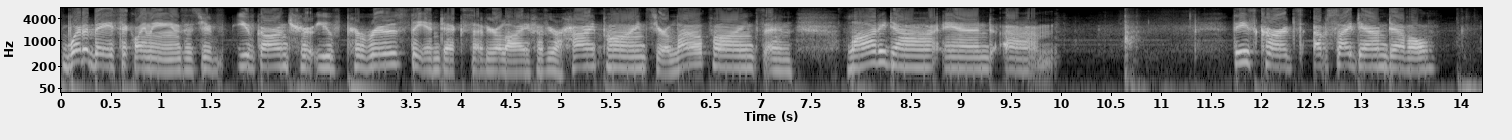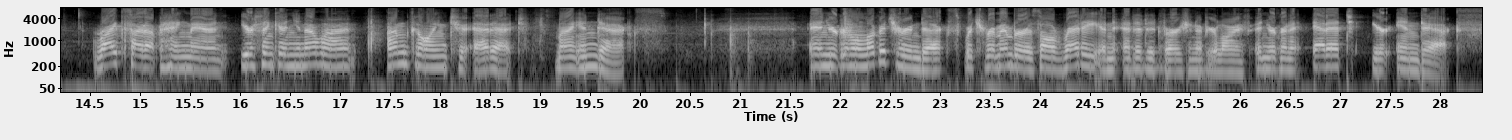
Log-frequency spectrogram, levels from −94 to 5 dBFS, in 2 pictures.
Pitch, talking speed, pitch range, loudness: 190 Hz, 150 wpm, 165-205 Hz, -19 LUFS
